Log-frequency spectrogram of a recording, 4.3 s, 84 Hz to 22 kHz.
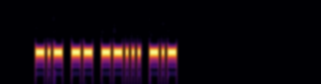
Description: Morse code, heard as a keyed tone, about 32 wpm, 700 Hz. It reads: KM7K
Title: USA Call Signs - 4 Characters - Repeated 3x - 30wpm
